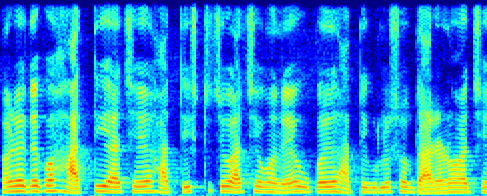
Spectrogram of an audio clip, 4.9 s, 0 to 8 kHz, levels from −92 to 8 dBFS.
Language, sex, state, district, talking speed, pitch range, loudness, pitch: Bengali, female, Odisha, Nuapada, 160 wpm, 180-205 Hz, -19 LUFS, 190 Hz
